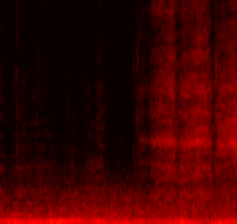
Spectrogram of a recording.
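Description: Soft rubbing and rustling, strongest in the last half-second, over low, sustained background music tones.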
